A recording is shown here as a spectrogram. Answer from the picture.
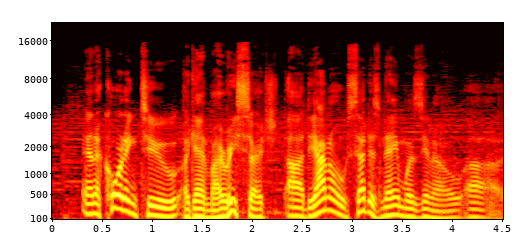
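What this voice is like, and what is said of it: Usual voice. Nothing is said of it.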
